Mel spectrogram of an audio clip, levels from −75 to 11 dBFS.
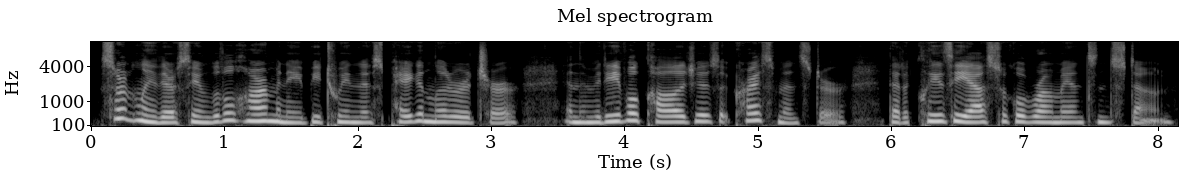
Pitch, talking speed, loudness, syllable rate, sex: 225 Hz, 145 wpm, -16 LUFS, 6.2 syllables/s, female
